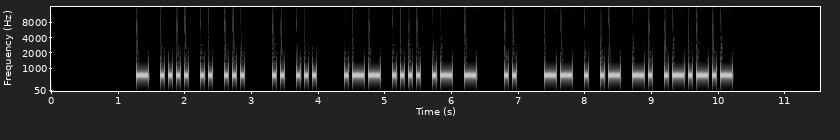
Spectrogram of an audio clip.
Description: Morse code, heard as a keyed tone, about 20 wpm, 700 Hz. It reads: THIS IS WHAT I MEAN.
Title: Sentences with 3-Word Phrases - Spoken Beginning - 20wpm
